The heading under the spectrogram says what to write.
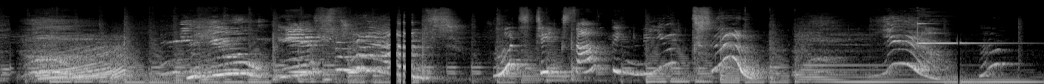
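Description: Brief silent holes break the sound from 3.90 to 4.13 s, where about 150 ms goes missing in several gaps (the longest about 64 ms), and again at 9.57–9.61 s. Sound resumes as if it had played on. This is likely a Bluetooth dropout: late packets were discarded.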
